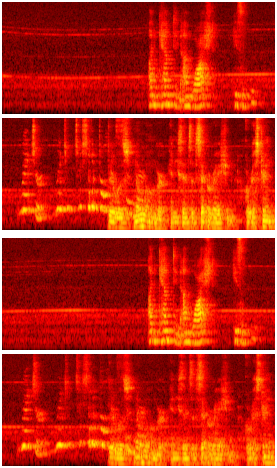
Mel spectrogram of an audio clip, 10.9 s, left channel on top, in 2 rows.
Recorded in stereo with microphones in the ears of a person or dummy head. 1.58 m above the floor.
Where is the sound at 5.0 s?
85° left, 0.9 m.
